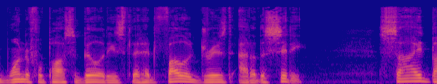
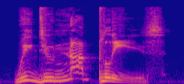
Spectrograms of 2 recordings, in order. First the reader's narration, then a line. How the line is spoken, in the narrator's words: Breeza snapped, more at her sisters than at Zach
